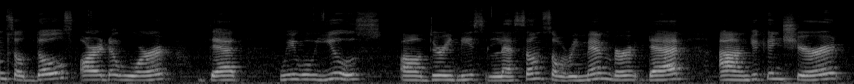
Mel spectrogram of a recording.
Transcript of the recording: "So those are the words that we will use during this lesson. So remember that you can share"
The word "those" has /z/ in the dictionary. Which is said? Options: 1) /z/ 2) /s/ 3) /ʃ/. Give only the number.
2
